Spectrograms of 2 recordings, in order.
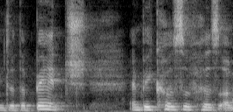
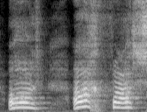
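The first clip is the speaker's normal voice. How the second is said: mock scream; 9 semitones higher, 9 dB louder, slower than usual. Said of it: "she screams at me".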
